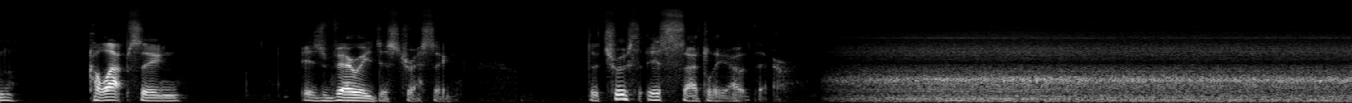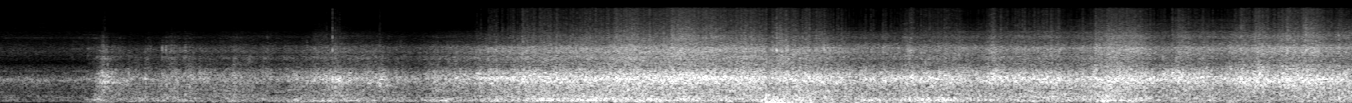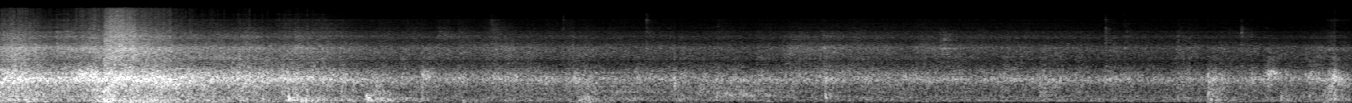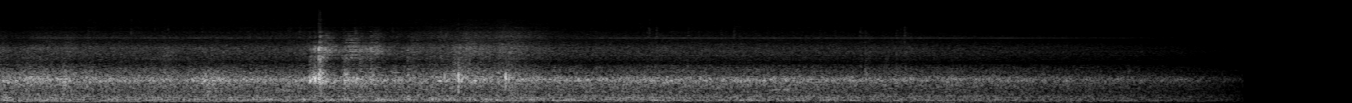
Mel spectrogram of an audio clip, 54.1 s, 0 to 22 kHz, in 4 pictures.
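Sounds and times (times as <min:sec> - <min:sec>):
lingering rumble: 0:08.3 - 0:53.0
loud crashing roar: 0:13.5 - 0:46.3
falling debris impacts: 0:14.2 - 0:47.6
sudden crack: 0:14.4 - 0:41.4, 0:43.6 - 0:46.0.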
